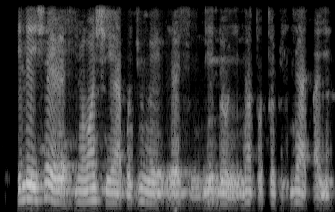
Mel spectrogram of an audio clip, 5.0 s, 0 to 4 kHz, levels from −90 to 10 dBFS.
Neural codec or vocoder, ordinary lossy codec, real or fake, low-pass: vocoder, 44.1 kHz, 80 mel bands, Vocos; none; fake; 3.6 kHz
